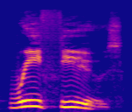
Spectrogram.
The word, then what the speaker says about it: refuse: loudest or the highest like refuse refuse can you hear how re is higher use is lower or there's more in stress on the first one and less on the second one okay so let's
